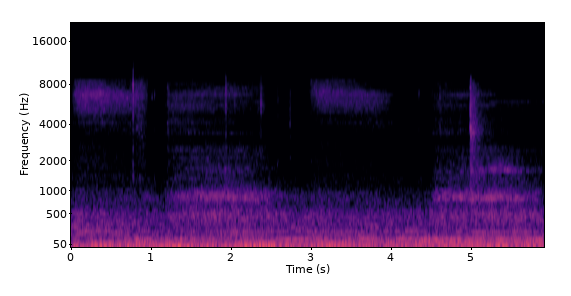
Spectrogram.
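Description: A person breathes slowly and deeply while stretching with a ball pressed against a wall, long loud breaths drawn in and pushed out through the nose close to the microphone.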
